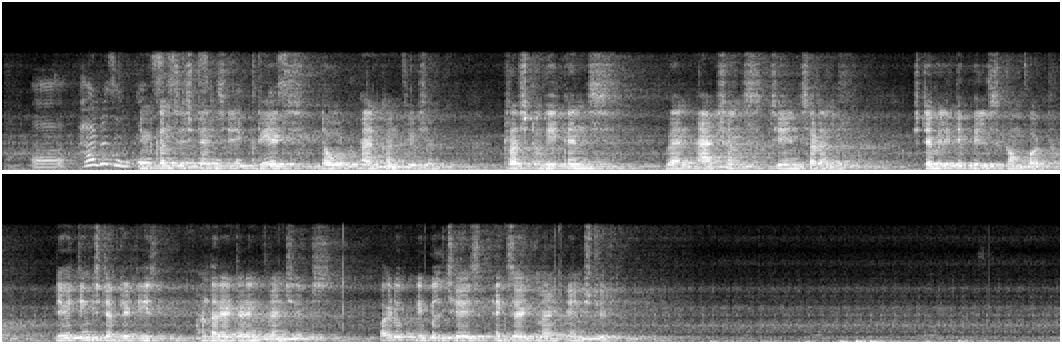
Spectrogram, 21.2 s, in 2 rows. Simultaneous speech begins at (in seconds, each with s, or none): 1.4 s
